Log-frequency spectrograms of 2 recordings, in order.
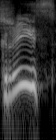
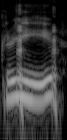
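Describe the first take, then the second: First: The word ends with a clear s sound. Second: The word ends on the vowel, no s. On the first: The speaker calls it right. "Grease, Sean" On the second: The speaker calls it wrong. "not Gree"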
